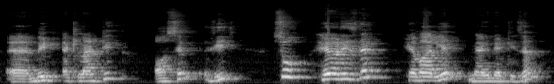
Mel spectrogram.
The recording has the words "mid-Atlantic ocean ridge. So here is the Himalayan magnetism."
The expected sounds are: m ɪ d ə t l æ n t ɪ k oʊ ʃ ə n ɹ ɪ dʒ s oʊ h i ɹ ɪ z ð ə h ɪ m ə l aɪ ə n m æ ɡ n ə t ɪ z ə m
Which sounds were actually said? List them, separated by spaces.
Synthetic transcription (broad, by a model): m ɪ d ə t l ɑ n t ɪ k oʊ s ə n ɹ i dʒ s oʊ h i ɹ ɪ z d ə h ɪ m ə l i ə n m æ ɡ n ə t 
